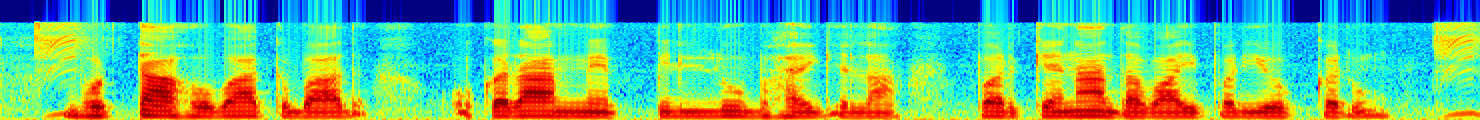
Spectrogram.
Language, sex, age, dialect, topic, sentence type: Maithili, male, 18-24, Bajjika, agriculture, question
